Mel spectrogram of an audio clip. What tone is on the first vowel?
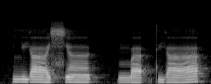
low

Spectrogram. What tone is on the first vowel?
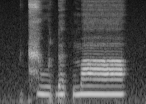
low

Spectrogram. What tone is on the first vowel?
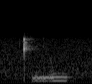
low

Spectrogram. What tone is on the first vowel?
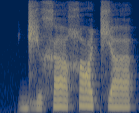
low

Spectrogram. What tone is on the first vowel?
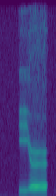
low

